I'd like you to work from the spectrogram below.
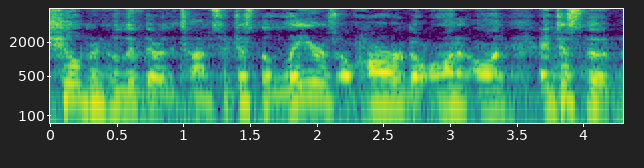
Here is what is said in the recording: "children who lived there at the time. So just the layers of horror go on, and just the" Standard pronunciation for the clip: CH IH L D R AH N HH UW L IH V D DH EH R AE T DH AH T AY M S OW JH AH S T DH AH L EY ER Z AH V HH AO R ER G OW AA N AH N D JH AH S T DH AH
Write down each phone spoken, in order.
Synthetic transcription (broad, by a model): CH IH L D R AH N HH UW L IH V DH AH R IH T DH AH T AY M S OW JH AH S T DH AH L EY ER Z AH V HH AO R ER G OW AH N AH N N JH AH S T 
